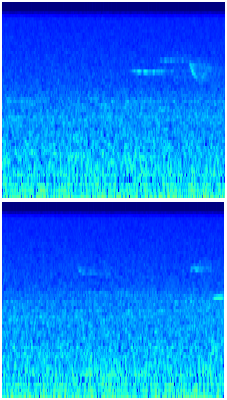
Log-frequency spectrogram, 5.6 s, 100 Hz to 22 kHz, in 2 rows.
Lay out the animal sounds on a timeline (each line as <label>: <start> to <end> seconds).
Blue-headed Vireo (Vireo solitarius): 0.0 to 5.6 seconds
Hermit Thrush (Catharus guttatus): 1.6 to 2.5 seconds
